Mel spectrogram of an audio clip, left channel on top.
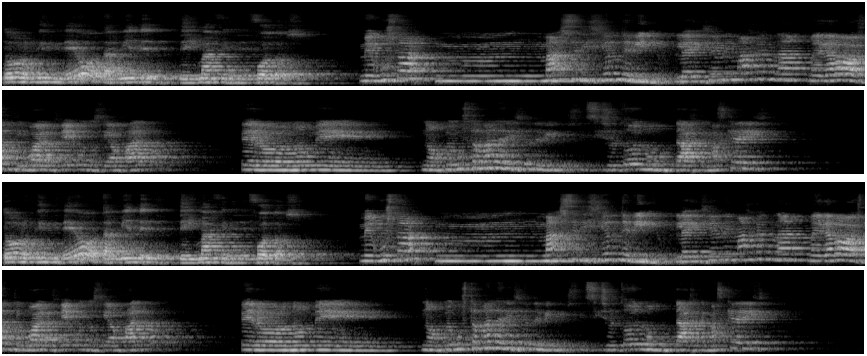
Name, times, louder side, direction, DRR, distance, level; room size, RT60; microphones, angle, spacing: voice 1, 0.0-3.0, equal, 75° right, -3 dB, 1.2 m, -21 dB
voice 2, 3.6-10.2 11.0-12.5 12.8-16.2, equal, 30° right, -4 dB, 2.6 m, -27 dB
7.8 x 5.1 x 6.5 m, 1.2 s
head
